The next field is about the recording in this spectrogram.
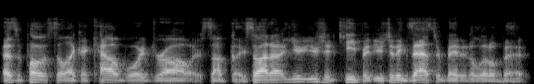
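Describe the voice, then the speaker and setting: Man, deep voice, bright tone, offhand, confident, casual chat. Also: quick pace. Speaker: show co-worker.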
